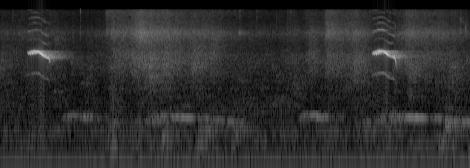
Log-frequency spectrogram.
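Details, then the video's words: Wild Javan grey-throated white-eye, sung in the wild and used as a lure for other birds: two sharp, high, downslurred whistled notes about three seconds apart over a steady low hum, with faint soft low cooing arcs between. "Opior jawa buka paruh ngalas Untuk pancingan"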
